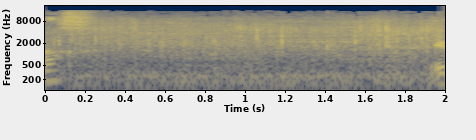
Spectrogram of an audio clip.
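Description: Steady outdoor noise with a crackly texture and no clear single source, heard while walking along a park path.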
